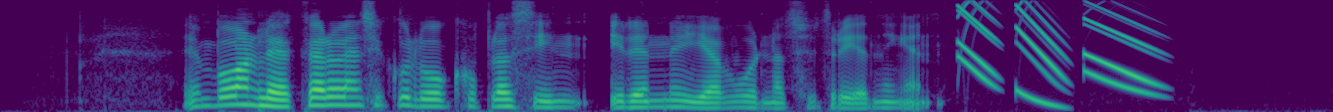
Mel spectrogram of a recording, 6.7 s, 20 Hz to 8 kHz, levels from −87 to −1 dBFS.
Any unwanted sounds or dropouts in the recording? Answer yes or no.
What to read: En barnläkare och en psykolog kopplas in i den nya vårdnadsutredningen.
yes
